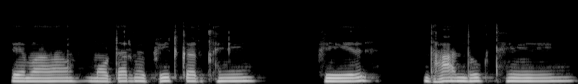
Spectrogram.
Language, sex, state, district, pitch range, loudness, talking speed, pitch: Chhattisgarhi, male, Chhattisgarh, Jashpur, 150-155 Hz, -20 LUFS, 85 wpm, 155 Hz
